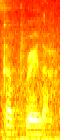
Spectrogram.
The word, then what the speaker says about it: Gabriela: It's the same spelling, but it's pronounced Gabriela. So the Gabriela we've been calling all the while. It's the wrong pronunciation.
